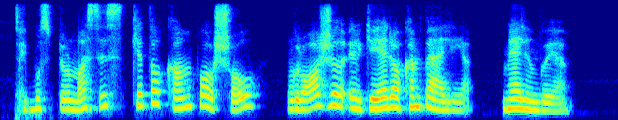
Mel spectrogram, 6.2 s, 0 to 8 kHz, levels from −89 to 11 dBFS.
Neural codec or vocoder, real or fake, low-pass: codec, 16 kHz in and 24 kHz out, 0.6 kbps, FocalCodec, streaming, 4096 codes; fake; 7.2 kHz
